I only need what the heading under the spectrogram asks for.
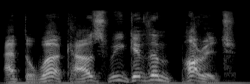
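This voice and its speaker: A man voicing a pompous middle-aged workhouse official in a storybook reading, booming and self-assured, with a husky voice. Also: animated, a little slow, sharp tone, full character voice.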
